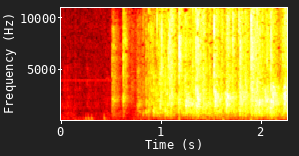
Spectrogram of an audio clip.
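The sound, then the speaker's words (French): An audience bursts into applause to answer a question by show of applause, after a brief quiet moment, the clapping quickly swelling into a dense, steady patter of many hands that stays loud to the end. “Est-ce que par applaudissement, il y a beaucoup de meufs qui ont applaudi”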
